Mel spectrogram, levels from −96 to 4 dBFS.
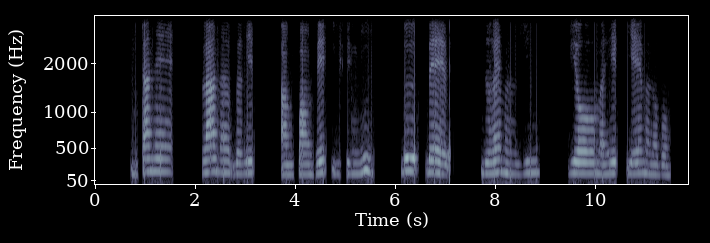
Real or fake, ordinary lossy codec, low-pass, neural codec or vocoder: real; Opus, 16 kbps; 3.6 kHz; none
